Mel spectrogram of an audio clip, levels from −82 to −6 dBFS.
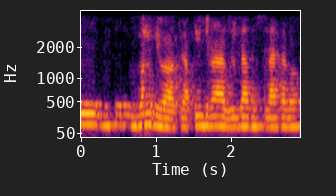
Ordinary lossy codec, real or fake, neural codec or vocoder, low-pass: AAC, 24 kbps; fake; codec, 44.1 kHz, 7.8 kbps, DAC; 3.6 kHz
